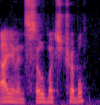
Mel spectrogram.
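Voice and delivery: ordinary delivery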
